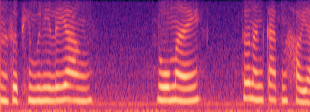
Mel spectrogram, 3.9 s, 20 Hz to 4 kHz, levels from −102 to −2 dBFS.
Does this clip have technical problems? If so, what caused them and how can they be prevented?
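No, there are no faults.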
